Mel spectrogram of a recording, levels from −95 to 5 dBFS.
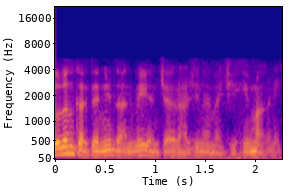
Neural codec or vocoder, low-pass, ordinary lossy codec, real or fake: codec, 16 kHz in and 24 kHz out, 1.1 kbps, FireRedTTS-2 codec; 5.4 kHz; MP3, 48 kbps; fake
